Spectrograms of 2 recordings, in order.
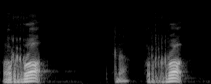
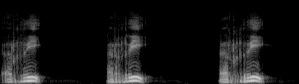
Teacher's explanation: अगर इस रॉ पे लेकिन जेर आ रही है नीचे, तब मोटी आवाज से नहीं पढ़ेंगे, तब हल्की आवाज से पढ़ेंगे, बारीक आवाज से पढ़ेंगे। रॉ जेर री, री नहीं पढ़ना है, री नहीं।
